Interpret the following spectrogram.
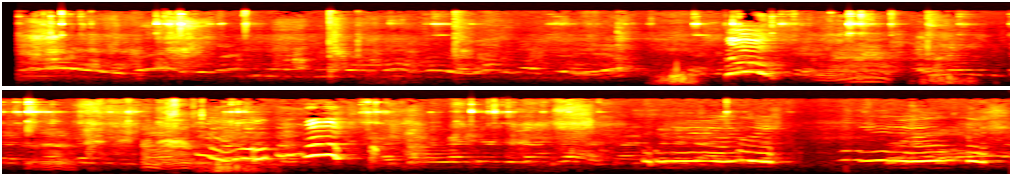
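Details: Indoor pet Boston Terrier and Pug at play, producing long warbling whines and grumbling moans that waver up and down, with sharp yelps and a person's voice breaking in.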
